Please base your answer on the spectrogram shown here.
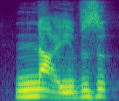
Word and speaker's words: knives: Knives, we not pronounce k.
